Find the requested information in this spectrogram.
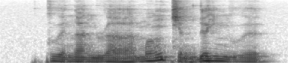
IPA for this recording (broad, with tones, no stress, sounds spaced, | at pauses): k u˨˩ ə̯ n a˨˩ ŋ ɹ aː˨˩˨ m ɔ˧˥ ŋ c ə˨˩˨ ŋ ɗ ə˧ j ɲ u˨˩ ə̯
